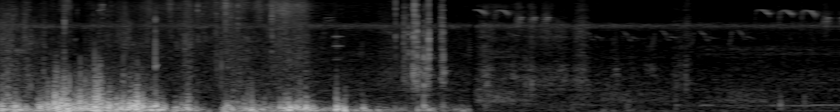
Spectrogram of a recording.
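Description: Rustling, rumbling and knocking of close handling and movement at the microphone for about three and a half seconds, then it cuts off suddenly to quiet outdoor ambience with a few faint, high bird chirps.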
